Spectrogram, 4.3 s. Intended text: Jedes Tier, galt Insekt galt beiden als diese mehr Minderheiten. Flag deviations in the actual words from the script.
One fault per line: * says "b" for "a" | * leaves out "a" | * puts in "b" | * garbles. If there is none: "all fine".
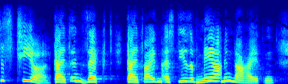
all fine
